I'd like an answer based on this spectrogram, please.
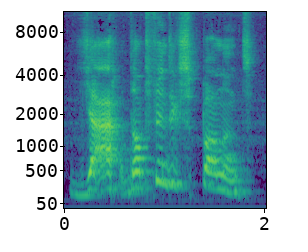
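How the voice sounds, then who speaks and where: A woman voicing an excitable little girl who is easily startled. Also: fairly high pitch, slow pace, pitched above the performer's own voice. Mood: excited. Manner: excited, squealing.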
